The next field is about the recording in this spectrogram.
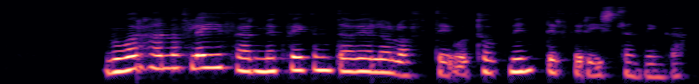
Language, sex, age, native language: Icelandic, female, 50-59, Icelandic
